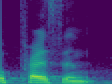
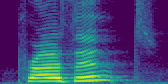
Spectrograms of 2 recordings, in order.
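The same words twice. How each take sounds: First: "present" with the open vowel of head; short "e" vowel. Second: "present" mispronounced as "prurzent"; wrong "er" vowel. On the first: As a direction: say "present" as "prez-unt". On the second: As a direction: put the vowel of "her" into "present". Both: Shown as a demonstration. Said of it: "Of course, it's the E".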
